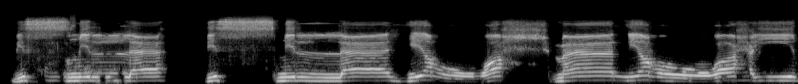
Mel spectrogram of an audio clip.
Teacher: Nah, walaupun sebelum huruf ro itu ada kasroh, bismillahi itu kan kasroh, tetapi karena ro-nya yang bertasydid berharokat fathah, maka ro-nya dibaca tafkhim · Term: ro tafkhim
